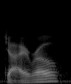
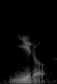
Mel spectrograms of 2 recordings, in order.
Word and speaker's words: gyro: spelled g-y-r-o and it looks like it would spell it would say gyro but considering you know language barrier it's actually pronounced Giro but yeah they're they're actually really good because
